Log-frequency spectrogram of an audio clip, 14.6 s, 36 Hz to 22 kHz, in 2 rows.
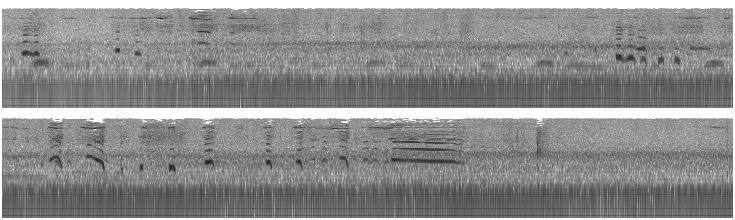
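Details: Rhodesian Ridgeback puppies on day 44, in their after-dinner lounge before being taken inside for the night; quiet scattered whimpers and short high yips over a strong steady low hum, busiest in the middle stretch.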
